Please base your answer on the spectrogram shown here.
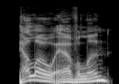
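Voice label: hello, male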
